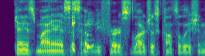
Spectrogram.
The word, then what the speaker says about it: Canis Minor: The constellation named Canis Minor is pronounced Canis Minor.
